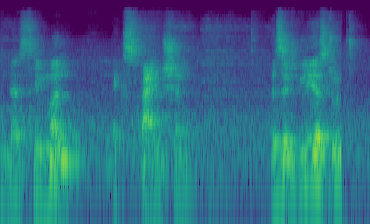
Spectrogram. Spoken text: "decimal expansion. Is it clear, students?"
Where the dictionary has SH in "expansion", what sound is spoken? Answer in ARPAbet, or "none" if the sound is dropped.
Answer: SH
